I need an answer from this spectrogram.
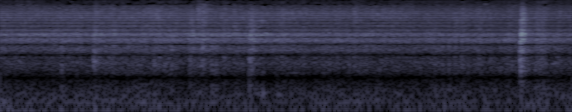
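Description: Railway passenger coach running along the line, heard at an open window: steady wind rush and the rumble of wheels on the rails, with a sharp click about five seconds in.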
